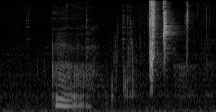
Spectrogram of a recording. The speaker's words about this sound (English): Hold on. I need a sip of coffee.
